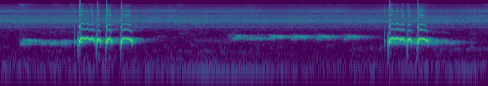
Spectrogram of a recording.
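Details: Local zebra dove singing, used as a lure to get birds to respond. Two loud rolled, stuttering coo bursts frame a softer, level, sustained coo from a second dove. Steady low hum throughout.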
